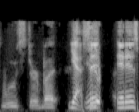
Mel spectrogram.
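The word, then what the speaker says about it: Worcester: getting it wrong because it's like when you see WC out in New England you don't think it's Wooster so it's probably Glouster just like it's Wooster but yes it is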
